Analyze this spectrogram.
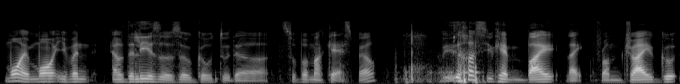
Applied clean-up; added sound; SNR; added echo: none; none; none; none.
